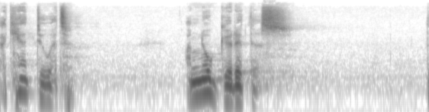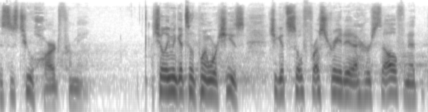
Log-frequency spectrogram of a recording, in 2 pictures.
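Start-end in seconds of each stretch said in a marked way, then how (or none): 0.0-6.4 put-on defeated little girl. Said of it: "she'll look up and she's like".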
